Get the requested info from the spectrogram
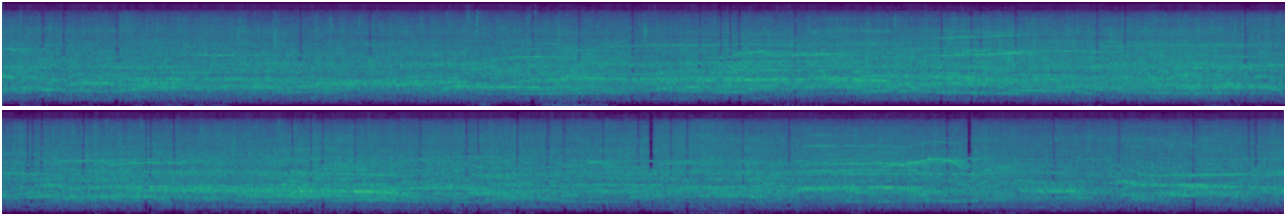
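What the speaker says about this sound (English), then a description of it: "There's the crowd cheer for her." A crowd and team cheer and clap for a swimmer finishing her race at a state swim finals, a sustained, fairly distant roar of voices filling an indoor pool hall.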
